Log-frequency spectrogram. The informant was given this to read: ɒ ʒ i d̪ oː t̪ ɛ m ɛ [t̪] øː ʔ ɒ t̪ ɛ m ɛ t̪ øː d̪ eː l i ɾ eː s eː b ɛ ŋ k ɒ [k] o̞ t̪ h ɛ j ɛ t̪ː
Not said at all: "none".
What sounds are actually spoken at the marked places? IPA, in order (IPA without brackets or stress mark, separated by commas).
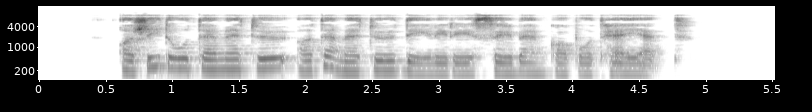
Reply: t̪, p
